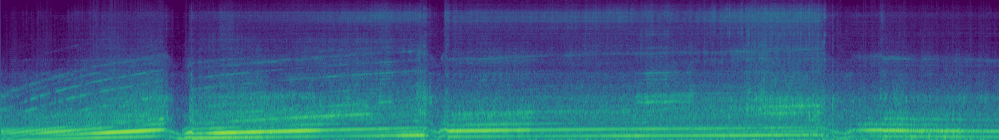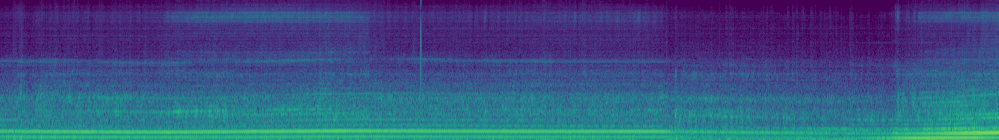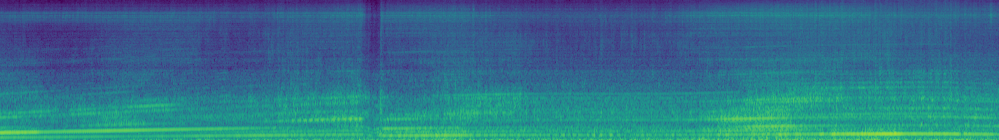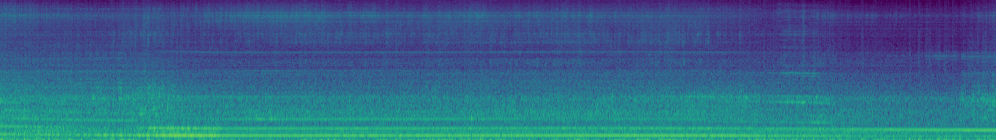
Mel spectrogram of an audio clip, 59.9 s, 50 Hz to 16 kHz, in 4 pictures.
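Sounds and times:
motorcycle engine revving through gears: 0.0s - 59.9s.

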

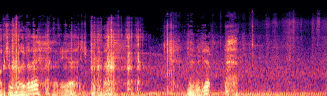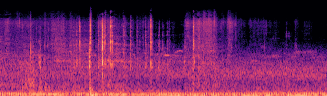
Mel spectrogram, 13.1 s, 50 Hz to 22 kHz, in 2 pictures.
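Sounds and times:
hand tool clicks and taps: 7.2s - 10.6s.

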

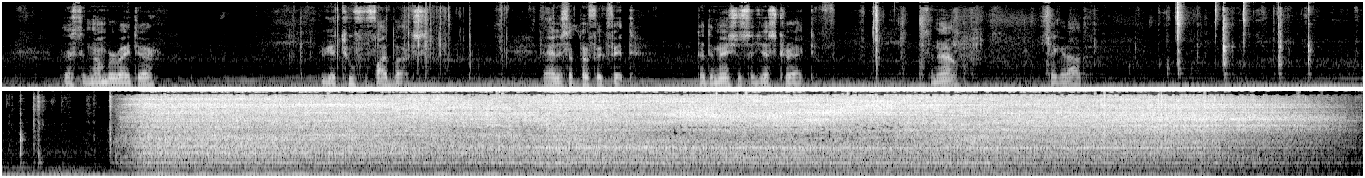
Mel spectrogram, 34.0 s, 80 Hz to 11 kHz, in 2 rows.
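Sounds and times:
belt sander motor humming: 18.4s - 34.0s
sanding belt hissing: 18.4s - 34.0s.

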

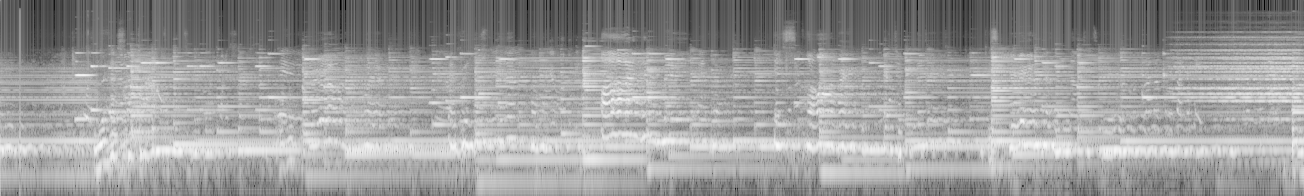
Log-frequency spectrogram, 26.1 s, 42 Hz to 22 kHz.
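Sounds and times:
instrumental backing music: 0.0s - 26.0s
man singing into a microphone: 1.6s - 4.8s, 5.5s - 8.0s, 19.6s - 23.5s.

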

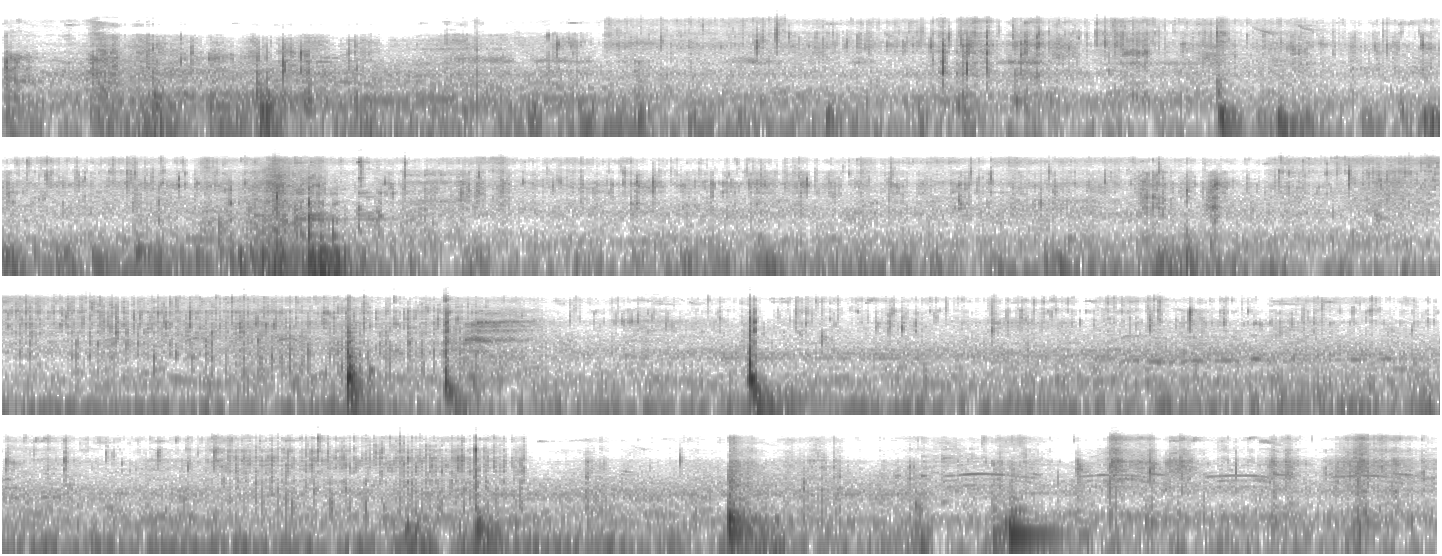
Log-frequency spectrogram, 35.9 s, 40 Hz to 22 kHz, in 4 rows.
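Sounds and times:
water trickling onto hands: 3.3s - 30.5s.

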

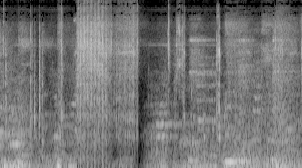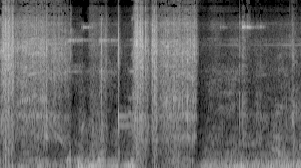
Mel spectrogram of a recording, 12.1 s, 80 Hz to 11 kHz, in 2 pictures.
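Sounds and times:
cordless impact wrench: 8.7s - 10.0s.

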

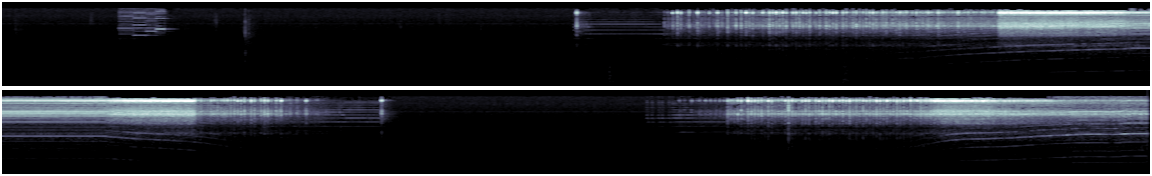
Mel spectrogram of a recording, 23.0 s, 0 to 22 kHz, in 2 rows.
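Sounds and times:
electric motor whine: 8.4s - 14.8s, 20.4s - 22.9s
high-pitched whirring hiss: 18.6s - 22.9s.

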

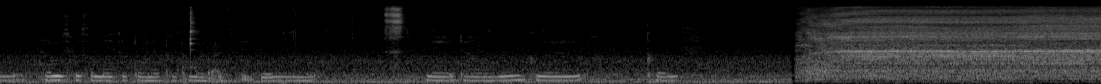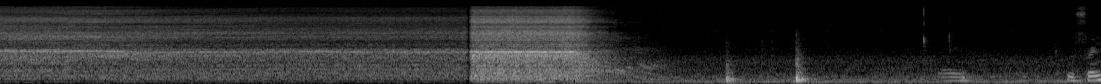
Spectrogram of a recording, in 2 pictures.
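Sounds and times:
hair dryer blowing with whine: 7.9s - 17.8s.

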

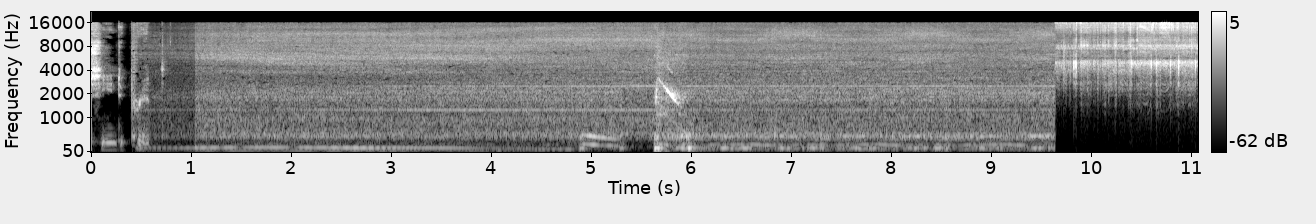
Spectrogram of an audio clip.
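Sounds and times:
pulsing motor whir: 0.6s - 9.6s
three d printer motors humming: 0.6s - 9.6s.

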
